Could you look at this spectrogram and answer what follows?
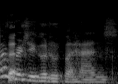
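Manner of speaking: put-on Irish accent. Voicing a character who volunteers to fight: Irish accent. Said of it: "that's Irish".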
